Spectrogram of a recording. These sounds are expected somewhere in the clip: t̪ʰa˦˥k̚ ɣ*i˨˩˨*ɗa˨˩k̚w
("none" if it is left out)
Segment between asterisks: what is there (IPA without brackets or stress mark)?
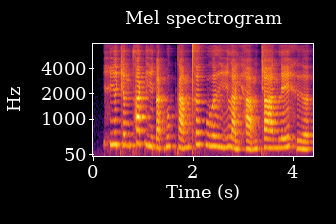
i˧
